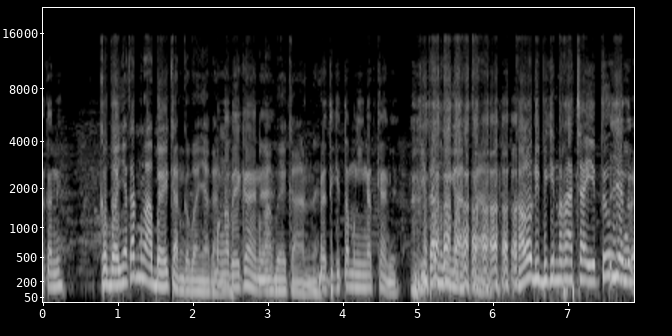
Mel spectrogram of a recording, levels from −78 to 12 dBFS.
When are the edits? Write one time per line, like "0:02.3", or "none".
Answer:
none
